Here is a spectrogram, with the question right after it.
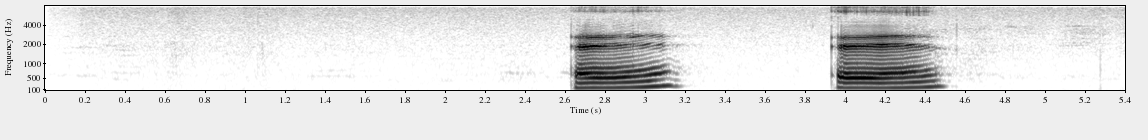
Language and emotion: Russian, neutral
